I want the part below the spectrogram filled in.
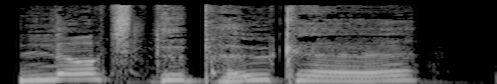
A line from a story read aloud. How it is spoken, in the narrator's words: whined the bogeyman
